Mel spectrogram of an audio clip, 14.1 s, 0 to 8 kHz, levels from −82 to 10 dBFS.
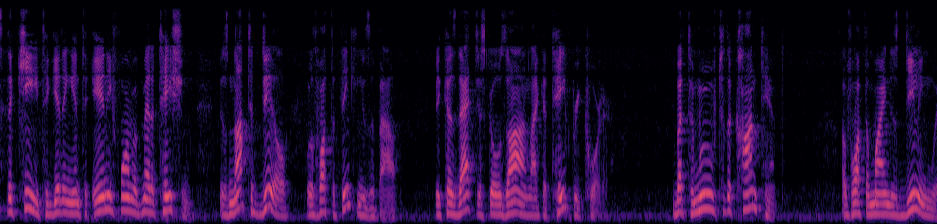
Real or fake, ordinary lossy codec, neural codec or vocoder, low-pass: real; MP3, 48 kbps; none; 7.2 kHz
